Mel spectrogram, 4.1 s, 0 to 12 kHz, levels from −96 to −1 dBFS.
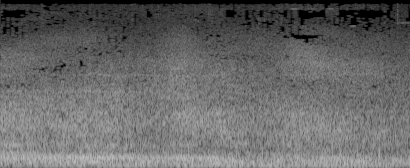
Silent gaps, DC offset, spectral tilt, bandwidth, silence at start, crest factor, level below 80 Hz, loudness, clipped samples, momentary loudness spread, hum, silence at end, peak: none; under 0.1%; -5.5 dB/octave; 11.5 kHz; 0 s; 14 dB; -42 dBFS; -30 LUFS; under 0.1%; 4 LU; none; 0 s; -16 dBFS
